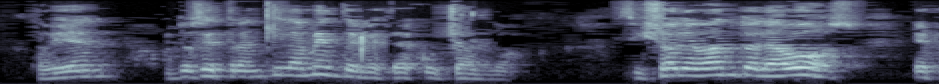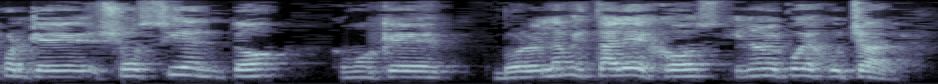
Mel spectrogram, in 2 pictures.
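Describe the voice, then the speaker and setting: Leading an online Talmud class, a man with a Rioplatense Spanish accent works through each point step by step, stopping to ask "¿está bien?" so everyone keeps up. His voice is fairly high for a man, with a darkish tone. The recording is muffled and has a roomy echo.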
